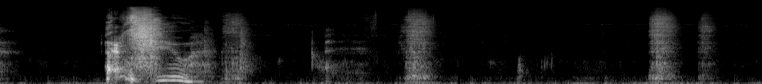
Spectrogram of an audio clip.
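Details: A loud voiced sneeze with a drawn-in breath, then several smaller sneezes in a row: repeated sneezing from a nasal tickle that the person says beer gave them.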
